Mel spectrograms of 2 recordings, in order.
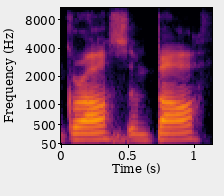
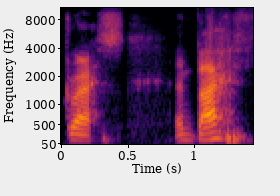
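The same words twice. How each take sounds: First: The vowels are long, in a southern English accent. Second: The vowels are short, in a northern English accent. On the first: "down to where people say grass and Bath" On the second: "instead of grass and Bath"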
